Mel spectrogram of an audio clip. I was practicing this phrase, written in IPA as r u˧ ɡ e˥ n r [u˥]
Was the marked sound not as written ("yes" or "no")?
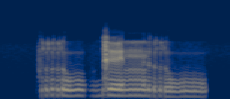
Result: yes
